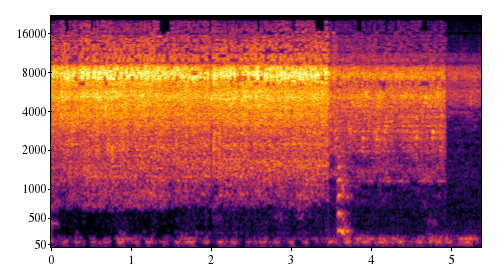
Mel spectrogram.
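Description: Finely chopped onion frying in a pan with mustard seeds and cumin for paneer bhurji, a loud, bright, continuous hiss close by that eases slightly toward the end, with a low rumble underneath.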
